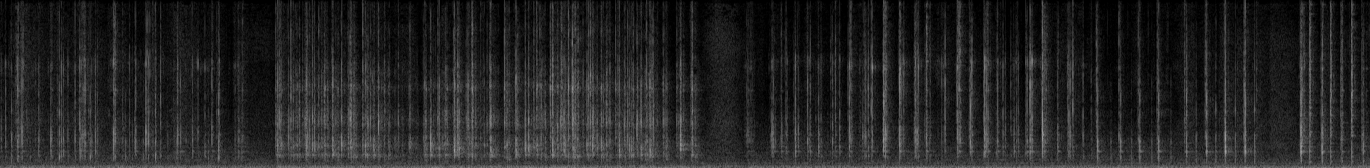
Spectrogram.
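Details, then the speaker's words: Mechanical keyboard build with Amber Alps switches on a KBDpad, lubed stabilizers: rapid crisp typing with a loose rattle on one side from a loose screw holding the plate. "You hear that rattling on that side? Yeah, the case top could be a little bit more solid. Oh, actually, it looks like now the plate is loose. Like the screw is loose that holds the plate together."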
